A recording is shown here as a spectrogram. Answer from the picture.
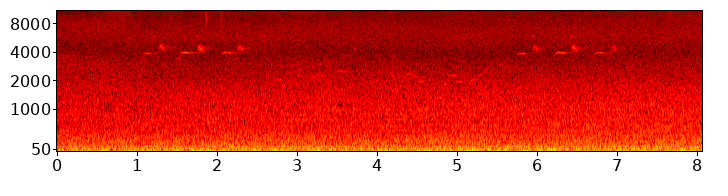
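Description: Steady, even rushing background noise, with a small bird giving a few short high chirps in two brief clusters, about a second in and again near the end.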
